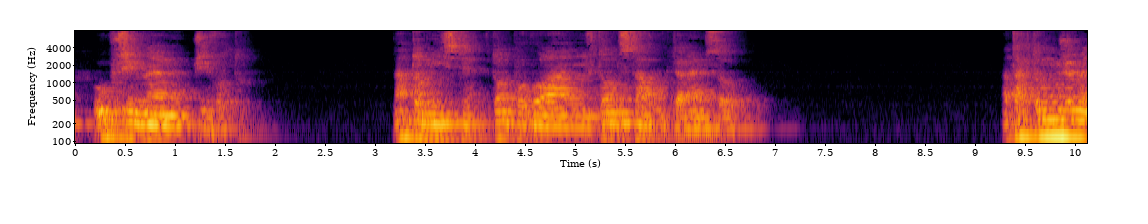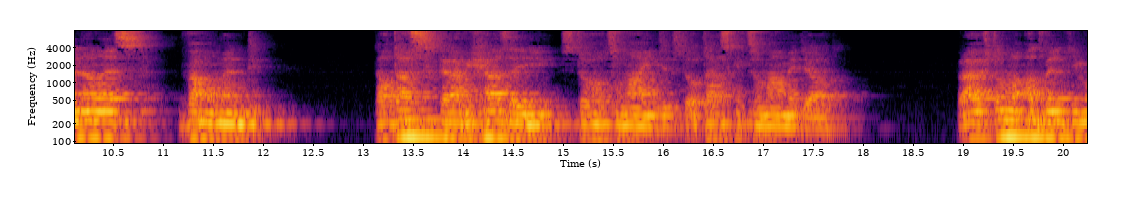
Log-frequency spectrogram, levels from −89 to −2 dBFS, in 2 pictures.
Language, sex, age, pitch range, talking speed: Slovak, male, 40-59, 90-110 Hz, 120 wpm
